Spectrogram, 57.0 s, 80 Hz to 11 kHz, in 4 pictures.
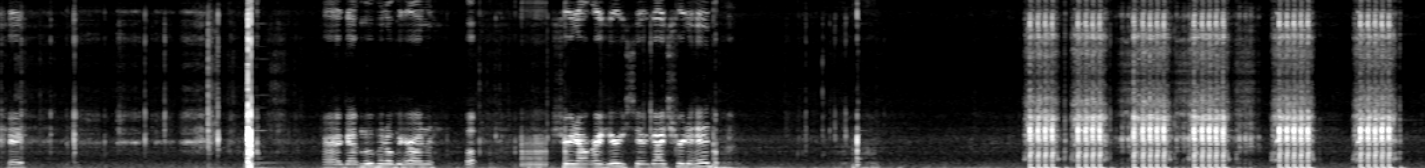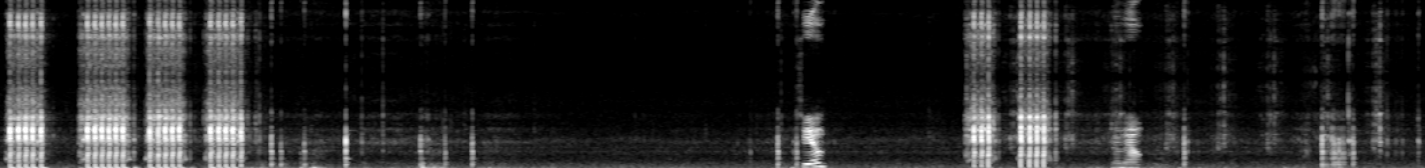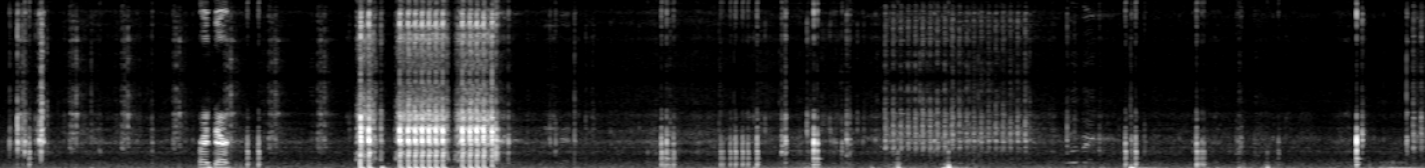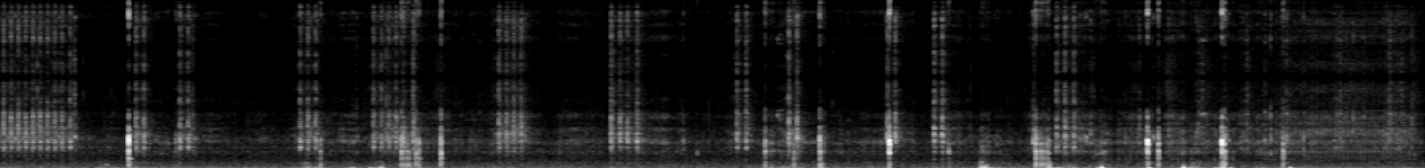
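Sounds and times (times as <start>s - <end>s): airsoft gun firing bursts: 10.2s - 16.8s, 23.9s - 24.9s, 32.1s - 33.6s.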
